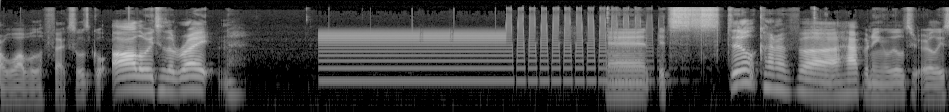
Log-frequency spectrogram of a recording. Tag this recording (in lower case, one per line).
speech
synthesizer
music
